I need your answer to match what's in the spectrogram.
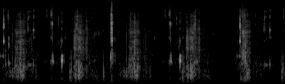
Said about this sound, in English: I just have to finish chewing this bite of warm mealworms.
